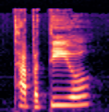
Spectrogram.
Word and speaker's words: Tapatio: Pick a Dorito flavor, Cool Ranch, Nacho Cheese, Tapatio, I guess that's how you say it. – Yes, that's correct.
